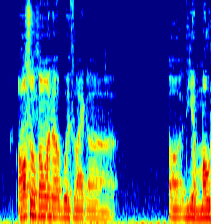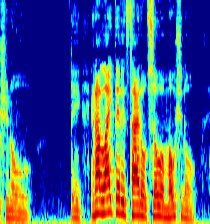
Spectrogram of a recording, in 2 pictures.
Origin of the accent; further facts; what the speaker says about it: the South, United States; especially me growing up in the South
